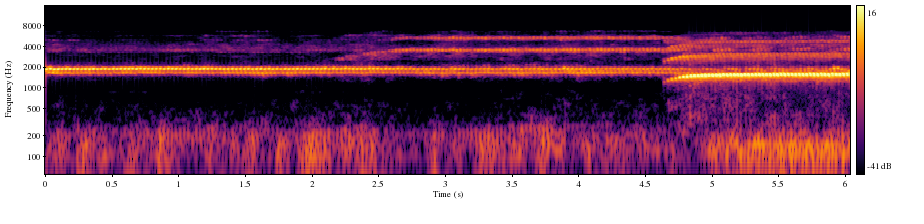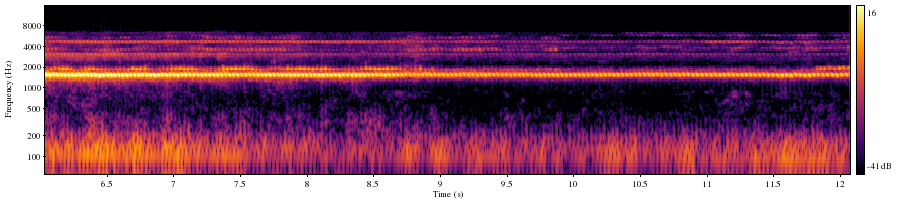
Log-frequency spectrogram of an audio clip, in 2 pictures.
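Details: Group of American toads in Iowa, almost deafening and audible far from the water: long, steady, high musical trills overlapping into a loud continuous drone.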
